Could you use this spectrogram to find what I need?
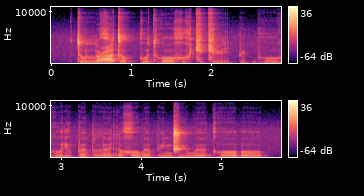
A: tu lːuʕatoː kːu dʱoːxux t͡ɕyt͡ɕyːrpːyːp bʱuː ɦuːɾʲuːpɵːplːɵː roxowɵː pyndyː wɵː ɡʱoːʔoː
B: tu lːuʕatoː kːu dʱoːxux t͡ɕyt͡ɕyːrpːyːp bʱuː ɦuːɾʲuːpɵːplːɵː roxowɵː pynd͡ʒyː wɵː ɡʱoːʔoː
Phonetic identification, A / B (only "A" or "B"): B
